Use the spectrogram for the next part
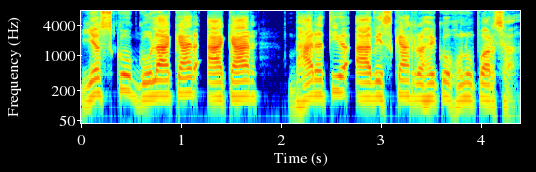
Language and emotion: Nepali, neutral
